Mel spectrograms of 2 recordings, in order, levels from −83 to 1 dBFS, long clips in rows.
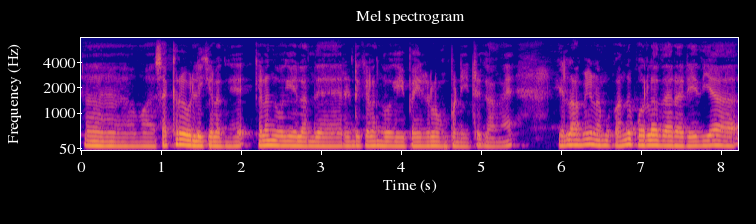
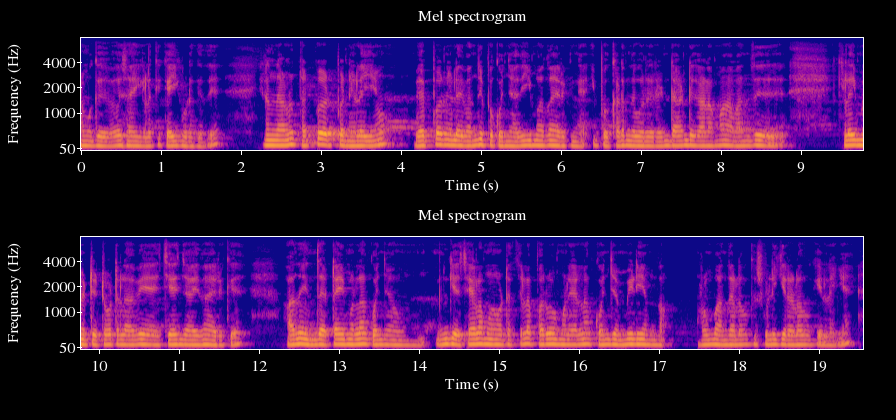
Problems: background sounds at intervals, continuous background conversations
